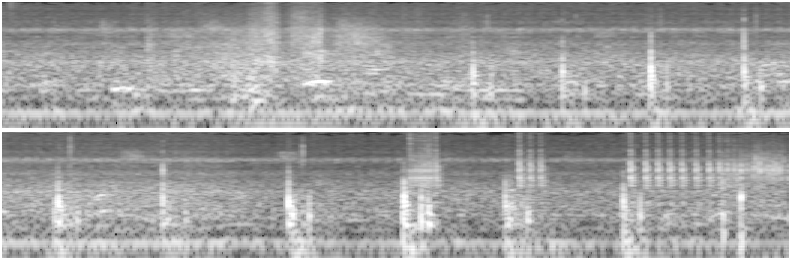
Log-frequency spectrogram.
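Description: Footsteps hurry across a wooden floor.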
